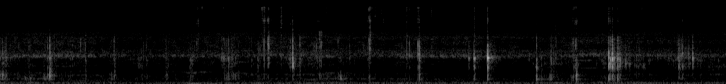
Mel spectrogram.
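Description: Close-miked biting and chewing of a hard, brittle pinkish-brown bar: sharp cracks and crunches at irregular intervals, the loudest snaps about five and six seconds in.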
